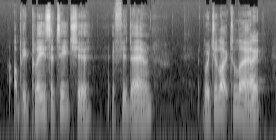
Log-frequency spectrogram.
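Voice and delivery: put-on British accent, inviting, wizard-like. Asked whether to use his British accent, the speaker plays a wizard: put-on British accent. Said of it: "I could do one".

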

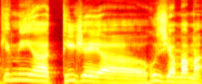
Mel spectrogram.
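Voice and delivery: put-on heavy Mexican accent. Retelling what a man would say when picking his favorite receiver, in a heavy Mexican accent. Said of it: "Heavy Mexican accent, you know, Spanish accent".

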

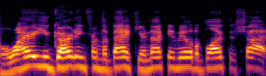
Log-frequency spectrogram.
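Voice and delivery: play-acted, high-pitched yelling. Retelling own past yelling at the TV: retelling yelling at the TV. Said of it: "I'm sitting there yelling at the T V going".

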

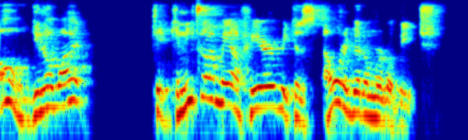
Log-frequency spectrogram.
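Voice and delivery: plain

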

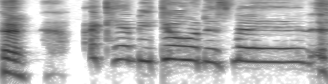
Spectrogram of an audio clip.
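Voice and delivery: very high-pitched, no bass, slow and drawn out. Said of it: "that high-pitched voice".

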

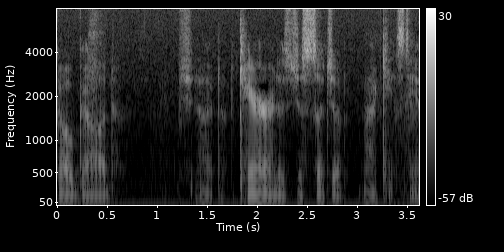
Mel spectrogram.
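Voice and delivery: put-on under-the-breath muttering. Acting out how women complain about each other, imitating women muttering. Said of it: "are just under their breath".

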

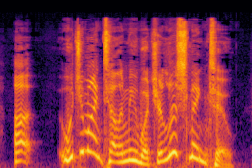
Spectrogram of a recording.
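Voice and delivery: put-on charming British accent. Retelling what a passenger on a flight asked: charming British accent. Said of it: "in a charming British accent".

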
